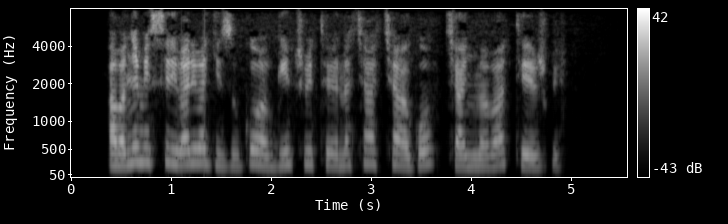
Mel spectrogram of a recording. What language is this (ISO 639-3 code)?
kin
